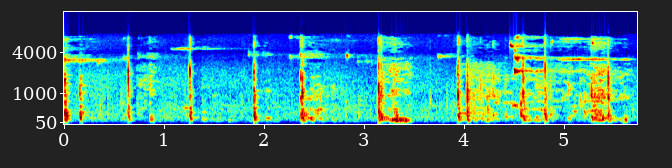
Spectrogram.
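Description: Basketballs dribbled on a hardwood gym floor, a bounce about every half second, mixed with short high squeaks of sneakers on the court.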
